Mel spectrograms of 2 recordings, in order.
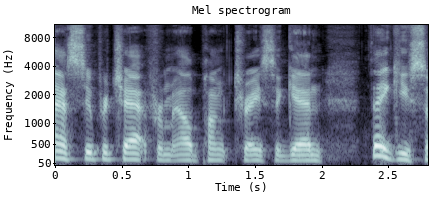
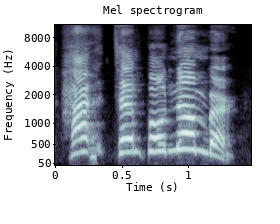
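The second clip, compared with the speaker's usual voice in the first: very high, exasperated mock tirade; Casey Kasem going off; 13 semitones higher than usual. Radio host fuming over a song cue, mock tirade. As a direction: imitate a host ranting at his producers. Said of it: "just going the fuck off".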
